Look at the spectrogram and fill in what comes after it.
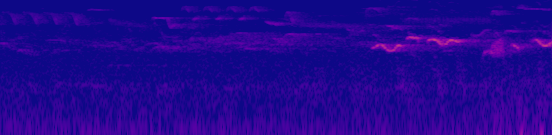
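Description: Near silence, with faint bird chirps in the background, most of them about three seconds in.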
